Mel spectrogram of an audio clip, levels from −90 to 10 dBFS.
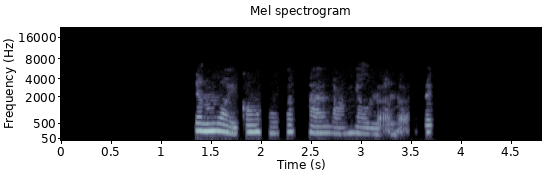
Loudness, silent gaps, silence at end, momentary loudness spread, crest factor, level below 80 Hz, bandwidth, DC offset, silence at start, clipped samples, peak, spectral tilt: -31 LUFS; 2.02-2.07 s, 2.38-2.47 s; 1.1 s; 15 LU; 18 dB; -74 dBFS; 5.8 kHz; under 0.1%; 1.35 s; under 0.1%; -14 dBFS; -7 dB/octave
